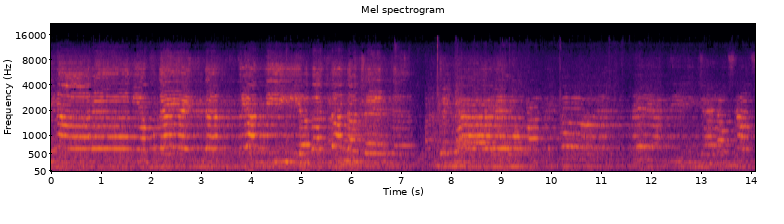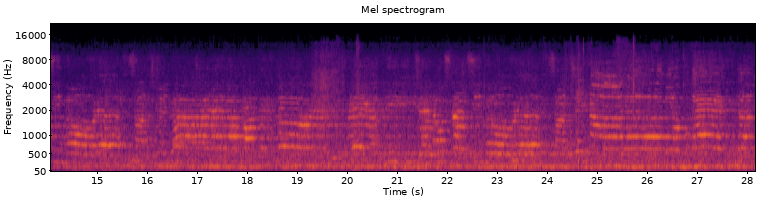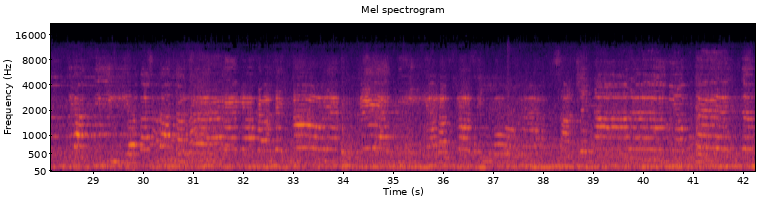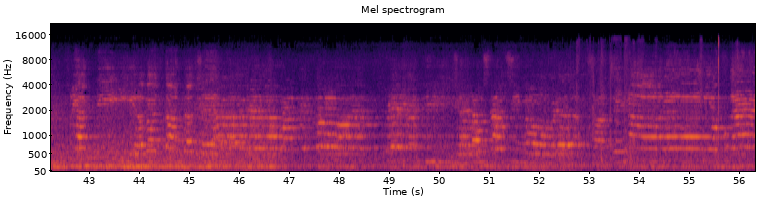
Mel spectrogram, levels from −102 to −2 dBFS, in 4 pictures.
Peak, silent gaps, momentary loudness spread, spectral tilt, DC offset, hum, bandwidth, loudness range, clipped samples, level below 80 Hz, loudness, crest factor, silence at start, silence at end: -18 dBFS; none; 11 LU; -4 dB/octave; under 0.1%; none; 16 kHz; 8 LU; under 0.1%; -66 dBFS; -39 LUFS; 22 dB; 0 s; 0 s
